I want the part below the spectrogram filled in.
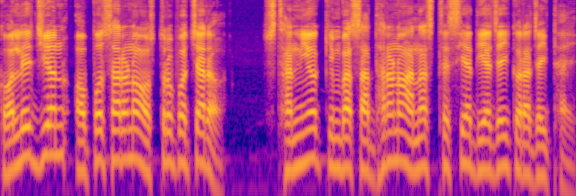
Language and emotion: Odia, neutral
